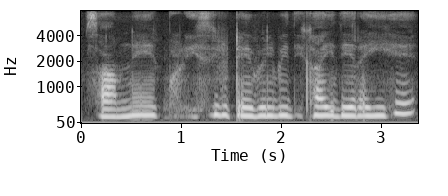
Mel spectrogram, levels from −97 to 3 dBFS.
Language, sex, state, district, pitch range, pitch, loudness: Hindi, female, Madhya Pradesh, Bhopal, 220-235 Hz, 225 Hz, -16 LUFS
